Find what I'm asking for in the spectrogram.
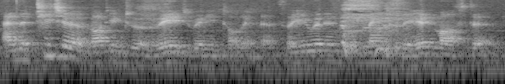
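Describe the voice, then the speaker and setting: A man's voice: medium pitch, animated, brisk. Man telling a story in an echoey hall. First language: Gujarati. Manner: anecdotal, repeats and restarts phrases. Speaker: speaker at a cultural talk. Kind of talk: storytelling lecture. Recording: echoey hall, distant mic, noisy.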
